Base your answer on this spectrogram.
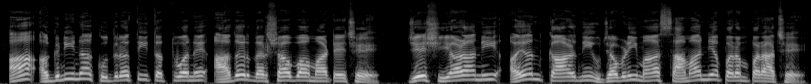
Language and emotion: Gujarati, neutral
